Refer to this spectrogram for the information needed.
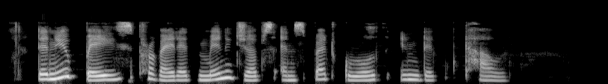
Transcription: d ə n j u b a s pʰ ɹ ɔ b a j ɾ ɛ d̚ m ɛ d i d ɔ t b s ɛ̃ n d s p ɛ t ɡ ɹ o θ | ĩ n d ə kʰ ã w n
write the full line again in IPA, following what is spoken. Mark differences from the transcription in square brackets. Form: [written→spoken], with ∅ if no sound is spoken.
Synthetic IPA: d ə n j u b [a→e] s pʰ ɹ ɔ [b→v] a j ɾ ɛ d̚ m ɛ [d→n] i [d→d͡ʒ] ɔ [t→∅] b s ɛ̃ n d s p ɛ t ɡ ɹ o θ | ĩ n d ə [kʰ→tʰ] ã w n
